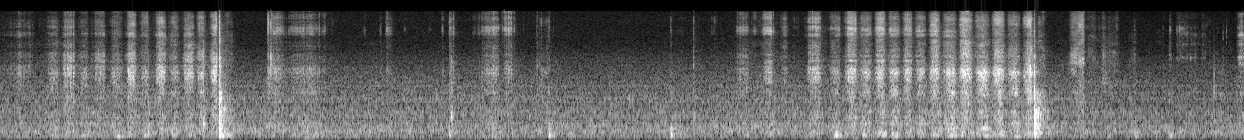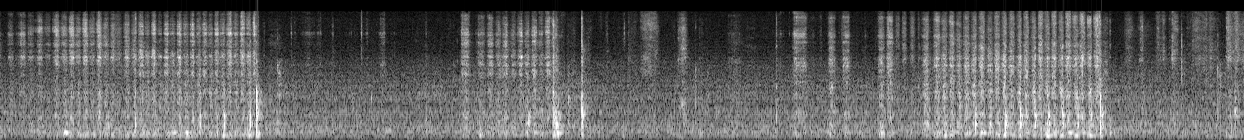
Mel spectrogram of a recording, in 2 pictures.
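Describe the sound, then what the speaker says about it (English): A Japanese pull saw cuts soft basswood in close, rasping strokes that come in uneven bursts with short pauses between them, and no voices. "I'm going to use this Japanese pull saw and just take it easy."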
